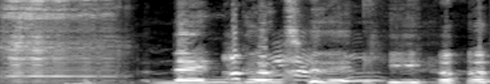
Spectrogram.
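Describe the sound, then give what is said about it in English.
A fart whistle toy, a whoopee cushion that is blown into, lets out a single loud, buzzy, bleating blast that lasts under a second, followed right away by a person speaking. “this is essentially my review for the fart whistle. It is... a whoopee cushion that you blow into, basically.”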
